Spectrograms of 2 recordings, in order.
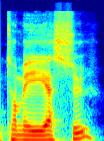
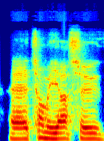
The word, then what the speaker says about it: Tomiyasu: I now how to forget how to pronounce his name. Tomiyasu.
